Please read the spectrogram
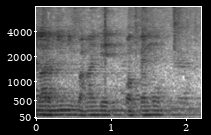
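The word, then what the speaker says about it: Cuauhtémoc: Cuauhtemoc.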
